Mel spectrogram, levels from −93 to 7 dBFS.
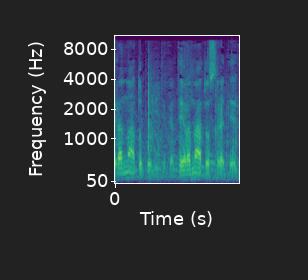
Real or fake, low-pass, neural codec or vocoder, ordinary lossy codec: real; 9.9 kHz; none; AAC, 32 kbps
